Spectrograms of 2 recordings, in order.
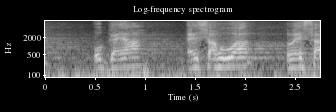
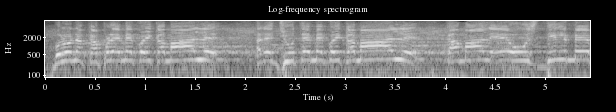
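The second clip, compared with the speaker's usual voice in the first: louder, higher rising sermon call; a preacher drives the gathering toward the creed, loud; preaching at full force; 4 semitones higher, 4 dB louder than usual. Acted. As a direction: build it up for the crowd to answer. Preaching crescendo with crowd.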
